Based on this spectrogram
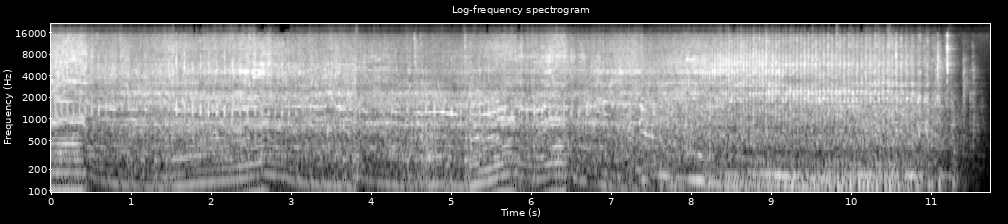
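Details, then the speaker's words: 1993 Polaris Sportsman single after water pump seal and counterbalance shaft repair: pulls cleanly through repeated throttle blips and settles back without misfire or hesitation; running well, transmission still clunks but quieter. "That's what I'm talking about. Runs pretty good."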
